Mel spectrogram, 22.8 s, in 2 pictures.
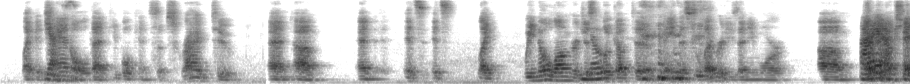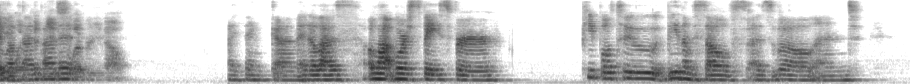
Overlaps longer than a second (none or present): present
